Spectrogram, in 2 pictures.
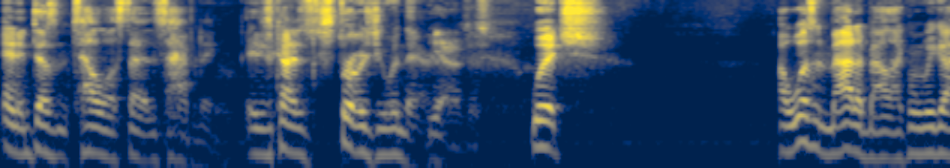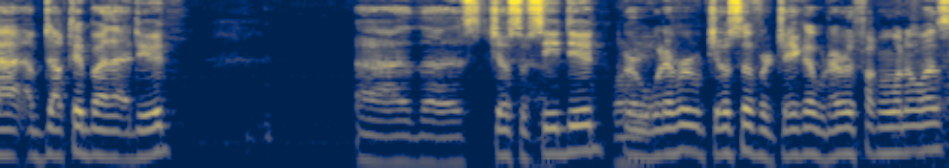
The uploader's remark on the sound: Ignore the sound quality, its our first episode back and we are in the process of settling in!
